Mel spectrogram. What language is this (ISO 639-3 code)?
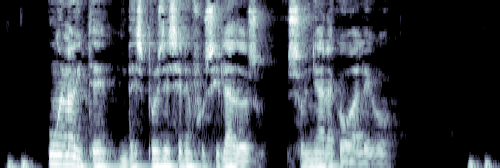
glg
